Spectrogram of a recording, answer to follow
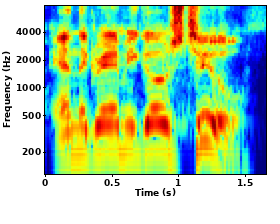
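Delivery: high, loud mock presenter reading the winner; award presenter. Presenter at the Grammys announcing the loser, hammed-up high announcer. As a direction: play it like the envelope is opened. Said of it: "they call".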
